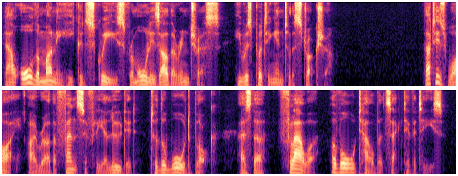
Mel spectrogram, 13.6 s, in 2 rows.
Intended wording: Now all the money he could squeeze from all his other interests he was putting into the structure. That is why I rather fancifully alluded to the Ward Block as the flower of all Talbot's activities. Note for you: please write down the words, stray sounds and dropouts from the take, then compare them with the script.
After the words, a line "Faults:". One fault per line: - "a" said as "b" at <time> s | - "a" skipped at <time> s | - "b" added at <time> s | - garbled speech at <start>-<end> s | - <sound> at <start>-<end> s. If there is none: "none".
Now all the money he could squeeze from all his other interests he was putting into the structure. That is why I rather fancifully alluded to the Ward Block as the flower of all Talbot's activities.
Faults:
none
